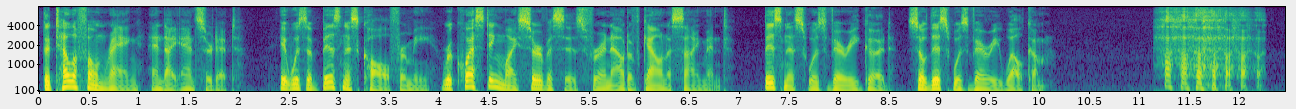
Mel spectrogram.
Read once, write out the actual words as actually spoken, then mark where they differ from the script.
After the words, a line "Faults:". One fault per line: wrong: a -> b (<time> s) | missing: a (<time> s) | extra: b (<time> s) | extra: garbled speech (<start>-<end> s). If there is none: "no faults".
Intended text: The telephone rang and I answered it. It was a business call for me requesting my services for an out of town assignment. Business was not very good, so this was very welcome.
The telephone rang and I answered it. It was a business call for me requesting my services for an out of gown assignment. Business was very good, so this was very welcome.
Faults:
wrong: town -> gown (6.0 s)
missing: not (7.9 s)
